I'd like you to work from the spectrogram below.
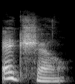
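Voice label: "eggshell", British English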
